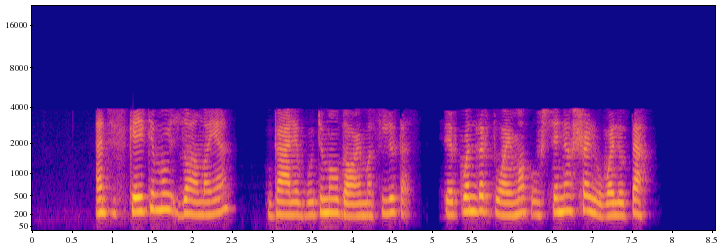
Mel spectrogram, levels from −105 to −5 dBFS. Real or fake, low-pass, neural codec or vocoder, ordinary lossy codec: fake; 7.2 kHz; codec, 16 kHz, 0.5 kbps, FunCodec, trained on LibriTTS, 25 frames a second; AAC, 16 kbps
